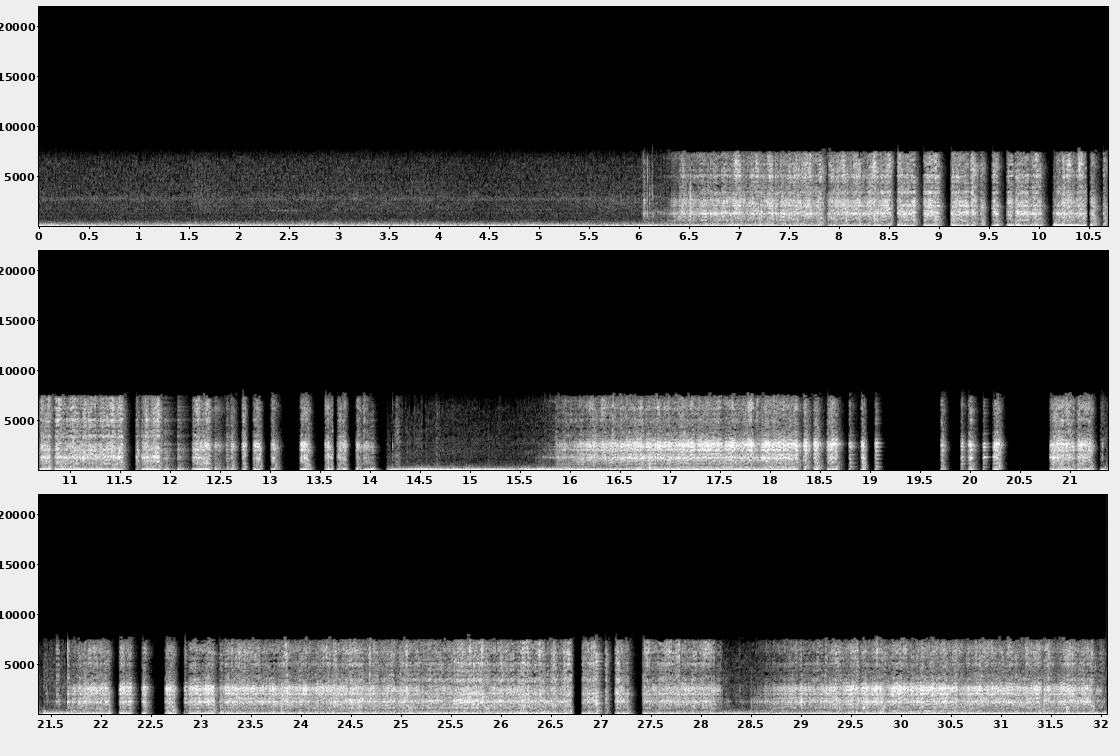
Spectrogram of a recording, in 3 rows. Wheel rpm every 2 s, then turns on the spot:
0, 0, 0, 60, 60, 70, 70, 30, 40, 70, 60, 50, 70, 70, 50, 60.
none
